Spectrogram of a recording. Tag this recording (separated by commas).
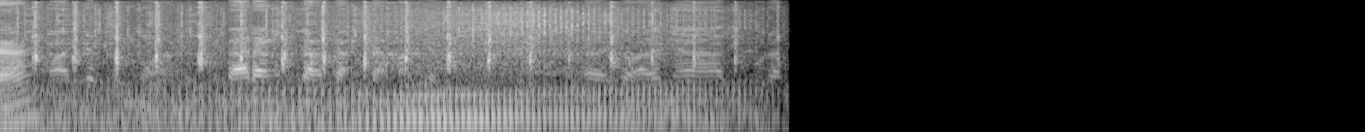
Animal, Speech, Horse, Clip-clop, horse clip-clop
